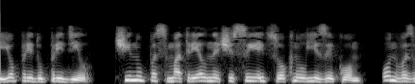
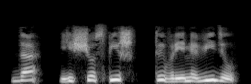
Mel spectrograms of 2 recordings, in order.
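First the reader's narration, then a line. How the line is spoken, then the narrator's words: Agitated sister. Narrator (Russian): Голос сестры звучал взволнованно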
